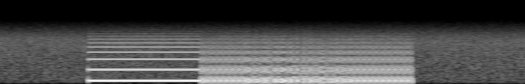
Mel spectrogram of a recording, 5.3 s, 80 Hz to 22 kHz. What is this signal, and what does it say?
POCSAG pager data (512 baud), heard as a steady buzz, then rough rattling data, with radio hiss.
